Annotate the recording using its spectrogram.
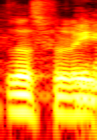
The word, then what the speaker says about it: Los Feliz: Wait, what's the correct pronunciation? – Or Feliz, or like Los Feliz.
